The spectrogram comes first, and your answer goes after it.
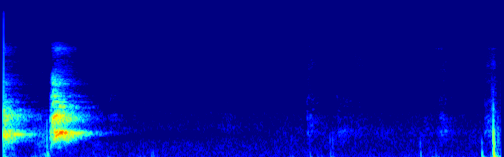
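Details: A male Keeshond barking indoors, then falling quiet once filming starts: two short rough barks in the first second, then silence apart from faint clicks at the end.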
